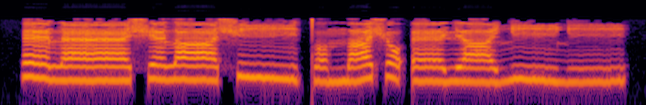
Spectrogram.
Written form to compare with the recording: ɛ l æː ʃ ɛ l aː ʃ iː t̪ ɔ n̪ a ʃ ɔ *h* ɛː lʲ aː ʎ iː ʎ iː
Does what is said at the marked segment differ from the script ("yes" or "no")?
yes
